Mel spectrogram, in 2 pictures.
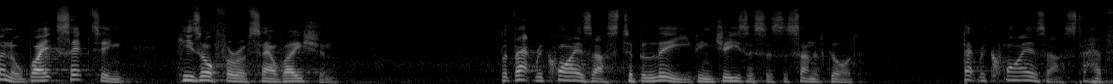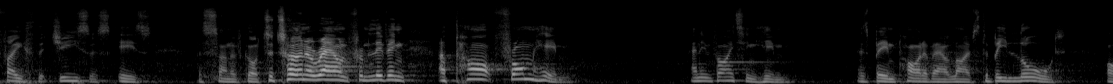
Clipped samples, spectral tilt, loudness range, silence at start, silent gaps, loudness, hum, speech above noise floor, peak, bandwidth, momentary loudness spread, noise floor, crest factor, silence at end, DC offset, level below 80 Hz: under 0.1%; -4.5 dB/octave; 11 LU; 0 s; none; -35 LUFS; none; 32 dB; -12 dBFS; 17.5 kHz; 14 LU; -68 dBFS; 26 dB; 0 s; under 0.1%; -68 dBFS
